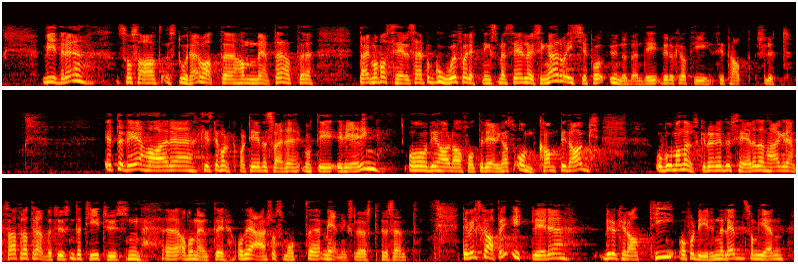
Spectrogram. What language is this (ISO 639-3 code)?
nob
